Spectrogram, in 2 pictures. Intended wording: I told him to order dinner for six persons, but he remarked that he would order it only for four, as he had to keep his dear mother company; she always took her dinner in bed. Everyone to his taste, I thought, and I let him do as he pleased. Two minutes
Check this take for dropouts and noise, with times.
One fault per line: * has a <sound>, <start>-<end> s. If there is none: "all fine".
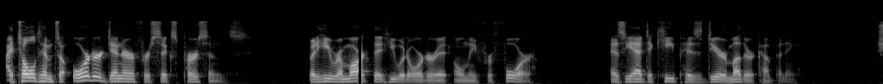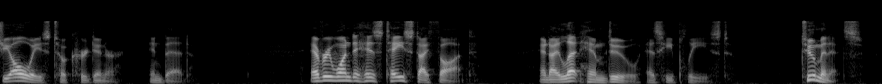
* has a dropout, 3.6-3.6 s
